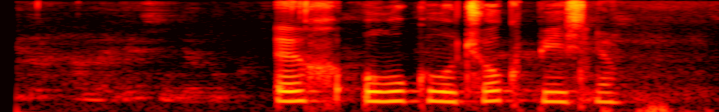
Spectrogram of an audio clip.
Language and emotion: Russian, neutral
